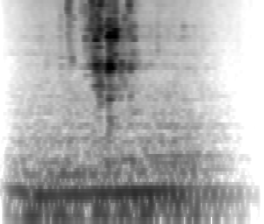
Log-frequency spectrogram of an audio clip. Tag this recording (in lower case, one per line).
liquid
splash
